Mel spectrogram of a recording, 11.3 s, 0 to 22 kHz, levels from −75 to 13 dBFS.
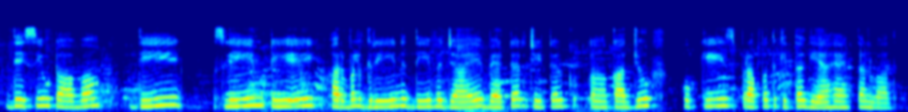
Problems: constant background noise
